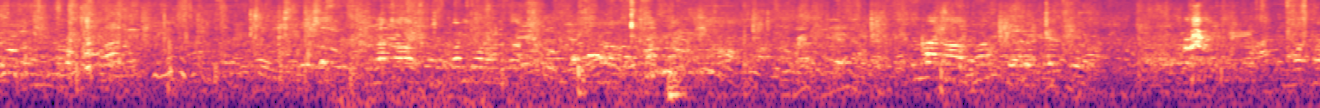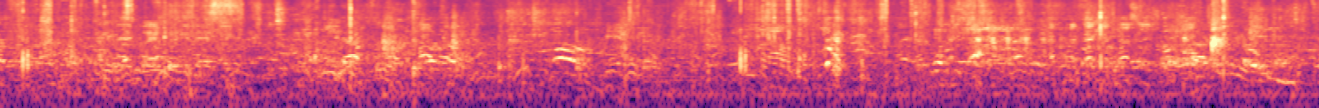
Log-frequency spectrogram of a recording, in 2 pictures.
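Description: Men talk and call out nearby outdoors.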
